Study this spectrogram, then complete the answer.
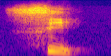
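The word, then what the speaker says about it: σύ: e o y acentuado Então como seria o som si É como fosse s em espanhol mas é si ó si si si si você tem que dar uma ênfase no i si o espanhol a palavra si no espanhol É sim só que escrevemos e pronunciamos sim sim só que aqui é si algo parecido como a palavra si em espanhol aí depois temos voz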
